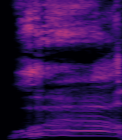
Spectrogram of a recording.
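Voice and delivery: high mock crowd roar. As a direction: cheer like a crowd from afar. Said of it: "this big roar".

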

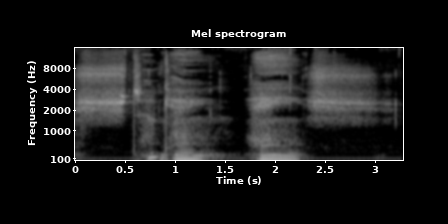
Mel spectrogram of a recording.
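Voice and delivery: hushed, comforting shushing; calm them gently with a whisper; soothing whisper. Acted. Comforting a partner.

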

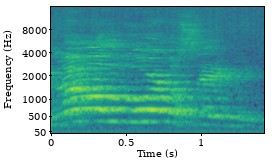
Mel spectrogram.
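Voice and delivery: loud, high, certain; stubborn refusal. Acted. Man on porch refuses the truck driver, loud and sure. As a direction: refuse with total faith.

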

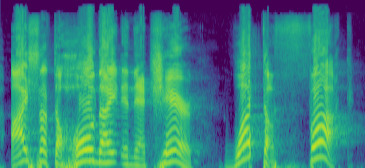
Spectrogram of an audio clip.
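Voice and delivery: re-enacted loud, high-pitched disbelief; shocked outburst. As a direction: blurt it out loud, aghast at the retold discovery. Retelling his shock at waking in chair.

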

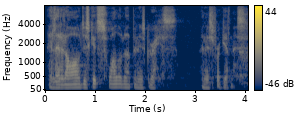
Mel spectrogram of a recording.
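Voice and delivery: low, hushed altar-call preaching; quiet preaching. Acted. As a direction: draw them in softly and low. Softens to intimate altar call.

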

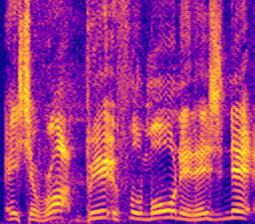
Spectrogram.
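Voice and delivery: attempted British morning greeting; British accent. Trying to win back a lost accent, British accent. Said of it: "Oh, that's British".

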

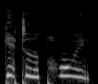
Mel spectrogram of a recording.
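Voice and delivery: high, thin heckle; impatient audience. Retold or imitated. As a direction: mimic an impatient crowd in a high voice. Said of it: "Y'all are like".

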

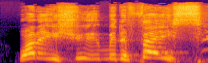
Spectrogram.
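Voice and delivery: high, loud, laughing heckle; mock shouting. Friend acting out someone in the film, high mock shout. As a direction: call it out like an excited onlooker.

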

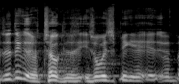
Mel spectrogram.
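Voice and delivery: lightly voiced Tolkien, as if talking round a pipe; a hint of Tolkien mumbling past a pipe; mild Tolkien voice for a friend who asked; Tolkien impression. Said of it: "can we hear a bit of that".

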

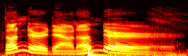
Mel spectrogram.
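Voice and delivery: loud, drawn-out stretched words; hammed-up promo call; mock announcer slogan. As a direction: draw it out big and slow like a show promo.

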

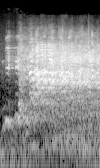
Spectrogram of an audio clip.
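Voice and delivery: breathless high-pitched giggle; high laugh. Real, not acted. Laughing at his own story.

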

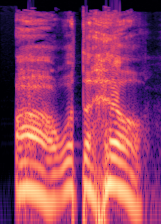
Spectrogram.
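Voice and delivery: high, loud startled scream; drawn-out outraged yell. A narrator's reading. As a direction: scream it out as if dirt just hit your eyes. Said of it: "screamed the guard".

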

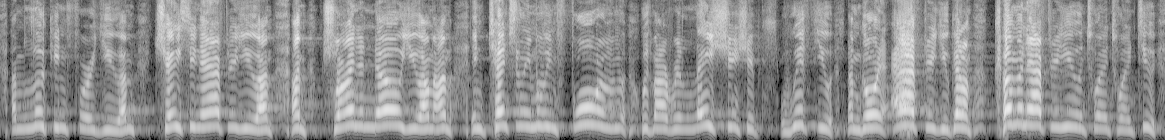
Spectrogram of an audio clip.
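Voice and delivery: loud, high, fired-up preaching; full-force preaching. Acted. Preacher fired up, driving home that Jesus disrupts life. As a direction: preach it out at the congregation.

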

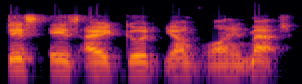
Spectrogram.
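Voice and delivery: slow, careful delivery. Shown as a demonstration. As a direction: spell out each word slowly. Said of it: "I have to say that slower".

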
